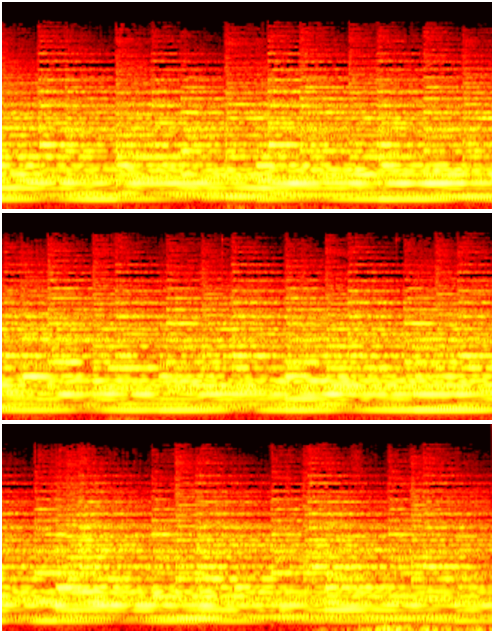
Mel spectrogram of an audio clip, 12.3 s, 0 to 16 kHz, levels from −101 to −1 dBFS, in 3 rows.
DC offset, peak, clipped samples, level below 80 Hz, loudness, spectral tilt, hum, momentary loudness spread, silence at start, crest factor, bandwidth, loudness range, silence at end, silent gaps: under 0.1%; -2 dBFS; under 0.1%; -42 dBFS; -16 LUFS; -5.5 dB/octave; none; 4 LU; 0 s; 14 dB; 9.8 kHz; 1 LU; 0 s; none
